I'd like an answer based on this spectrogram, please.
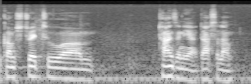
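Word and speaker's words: Dar es Salaam: straight to um tanzania da salaam did i pronounce that right yeah okay cool there is salam okay it's a beautiful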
